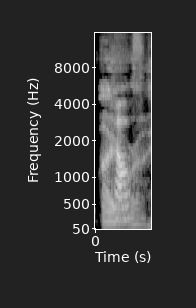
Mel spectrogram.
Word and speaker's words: Iora: Is that how you pronounce it? Iora? Yep. Iora, yep.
